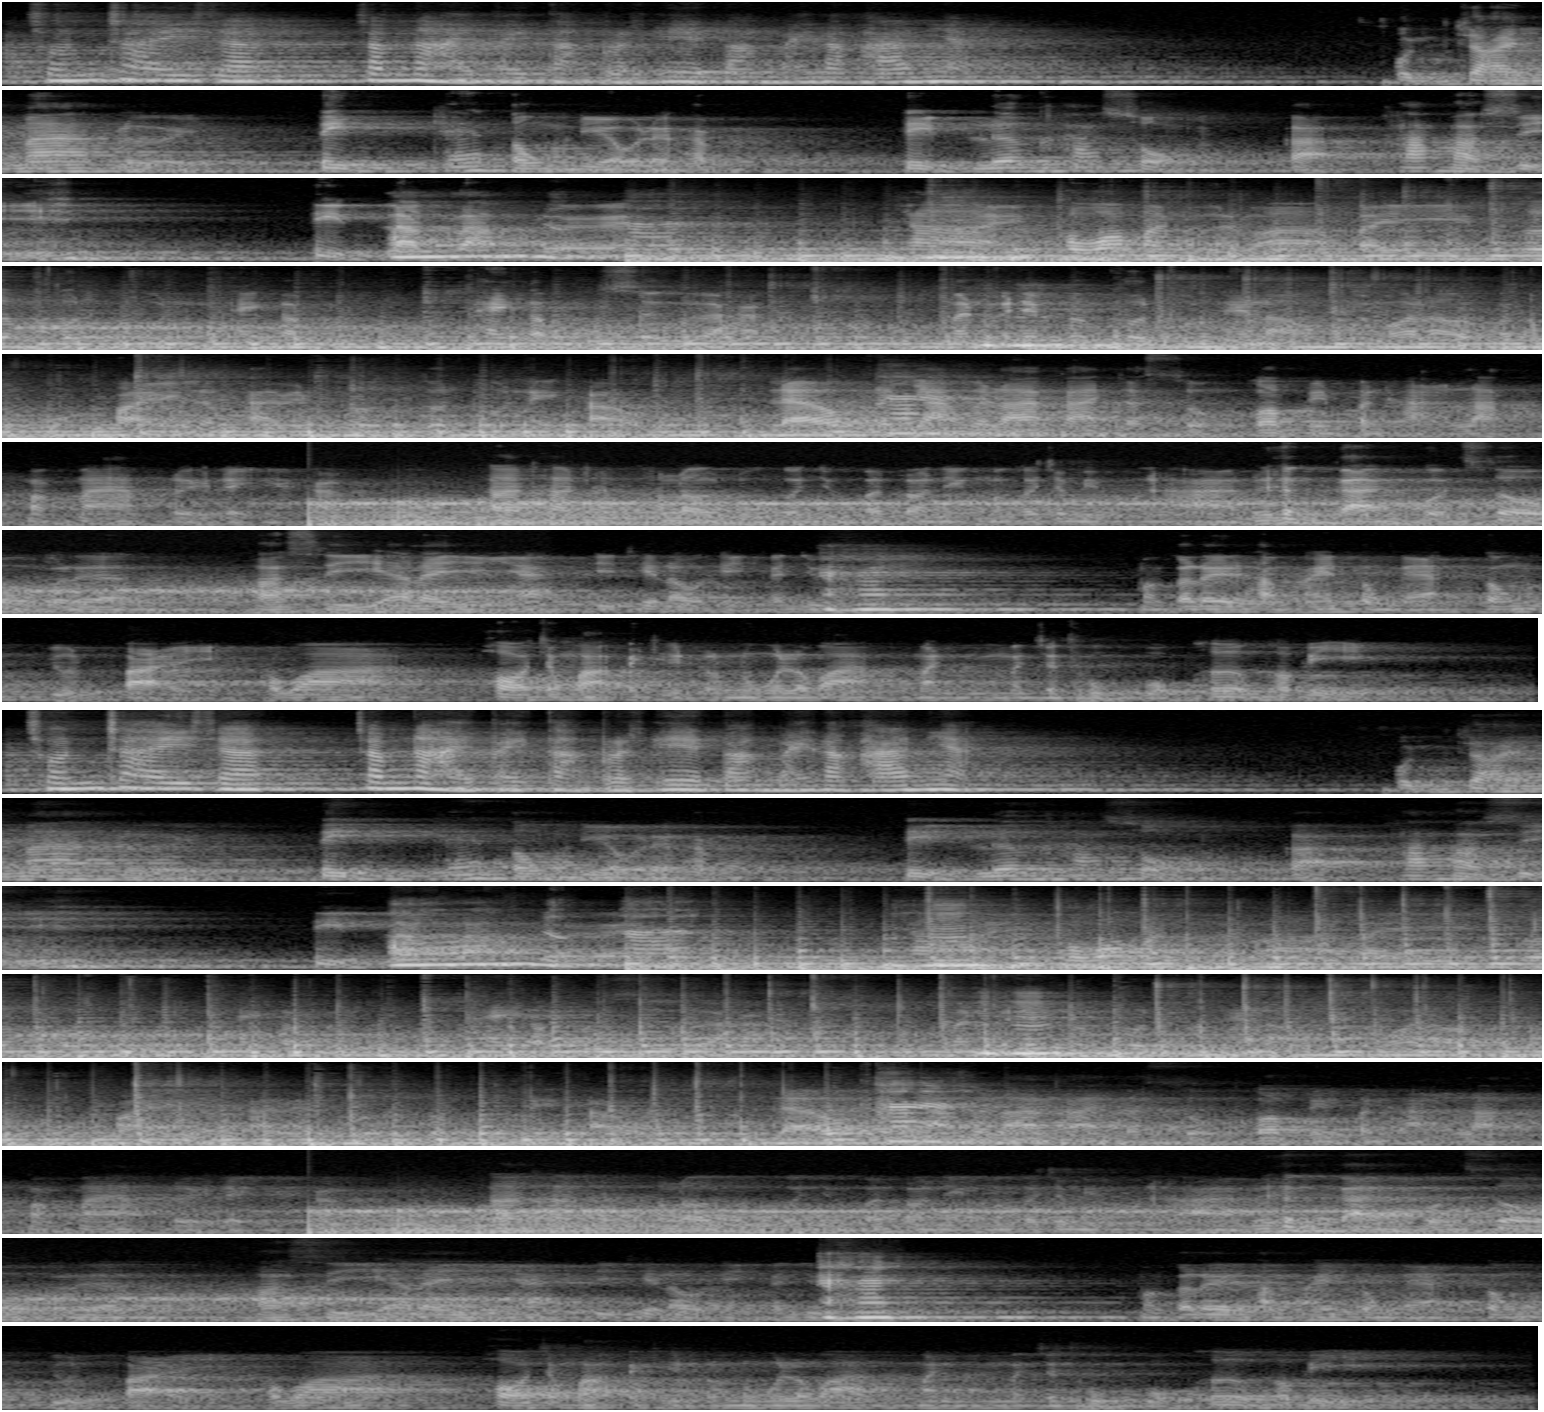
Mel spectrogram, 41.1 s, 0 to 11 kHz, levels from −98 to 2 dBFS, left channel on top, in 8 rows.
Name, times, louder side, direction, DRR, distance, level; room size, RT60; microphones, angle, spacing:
voice 1, 0.1-0.9 1.2-3.3 11.6-12.6 13.2-13.6 18.6-19.0 23.5-23.8 33.5-33.8, right 1 dB, 75° right, 8 dB, 1.1 m, -24 dB
voice 2, 4.6-5.9 6.2-7.5 8.1-10.6 11.3-12.4 13.3-16.4 17.0-18.0 18.5-22.7 23.1-26.8 27.3-31.3 31.6-33.9 34.6-37.3 37.5-40.5, left 2 dB, 85° left, 6 dB, 1.4 m, -33 dB
sound 1, 12.3-24.6 24.8-24.9 25.1-25.2, equal, 50° right, 1.4 m, -26 dB
sound 2, 15.4-32.7, left 2 dB, 10° left, 0.4 m, -36 dB
17.5 x 11.0 x 7.0 m, 2.4 s
head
